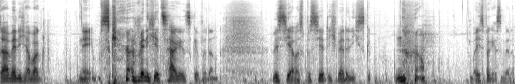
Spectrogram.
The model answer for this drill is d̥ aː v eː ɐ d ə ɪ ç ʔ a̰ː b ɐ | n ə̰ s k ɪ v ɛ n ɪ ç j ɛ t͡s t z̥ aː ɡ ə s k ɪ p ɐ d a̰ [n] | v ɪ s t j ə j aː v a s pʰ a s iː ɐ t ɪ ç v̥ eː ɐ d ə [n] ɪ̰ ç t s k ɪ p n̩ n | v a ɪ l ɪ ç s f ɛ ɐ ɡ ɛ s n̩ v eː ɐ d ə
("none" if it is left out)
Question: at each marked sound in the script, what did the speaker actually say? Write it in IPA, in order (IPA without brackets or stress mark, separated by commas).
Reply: n, n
